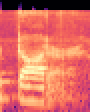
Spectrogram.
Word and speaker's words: daughter: girl child is your daughter this word does not sound how it is spelled so you do not hear a g this is daughter okay if you have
